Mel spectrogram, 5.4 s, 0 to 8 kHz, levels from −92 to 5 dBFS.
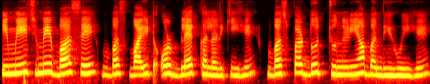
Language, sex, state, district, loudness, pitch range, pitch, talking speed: Hindi, female, Bihar, Darbhanga, -18 LUFS, 230-275 Hz, 255 Hz, 180 wpm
